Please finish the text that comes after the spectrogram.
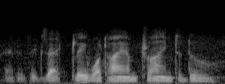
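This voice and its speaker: An actor playing a weary, remorseful inventor, grave and deliberate, in vintage radio drama style. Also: male voice, very deep voice, steady tone, breathy edge, full character voice. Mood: guarded, confessing. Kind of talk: 1950s radio drama acting. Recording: muffled hissy old radio recording.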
